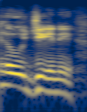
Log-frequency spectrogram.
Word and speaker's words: Eugenie: Se escribe Eugenie, se pronuncia Eugenie.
